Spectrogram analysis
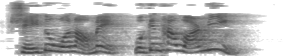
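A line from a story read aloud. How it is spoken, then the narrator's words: Loud shout. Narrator (Chinese): 大声喊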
